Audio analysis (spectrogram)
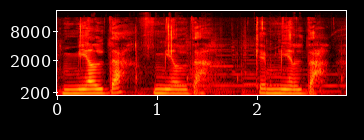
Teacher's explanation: the people from puerto rico they say i think instead of the sound the r sound is more like an l sound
